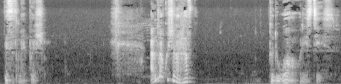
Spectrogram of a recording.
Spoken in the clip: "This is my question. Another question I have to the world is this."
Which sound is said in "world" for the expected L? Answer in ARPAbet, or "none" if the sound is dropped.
W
